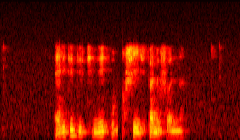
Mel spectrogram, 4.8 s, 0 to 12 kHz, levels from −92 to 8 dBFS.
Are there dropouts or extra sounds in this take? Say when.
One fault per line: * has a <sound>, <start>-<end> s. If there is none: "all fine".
* has a dropout, 2.4-2.5 s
